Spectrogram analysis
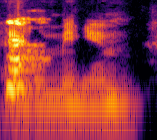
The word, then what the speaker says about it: aluminium: and she's allergic to well I say aluminium I say aluminium you you you Americans say aluminum we can we can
